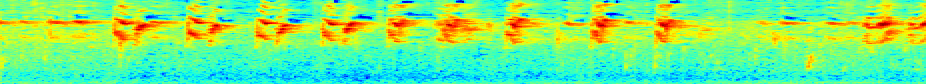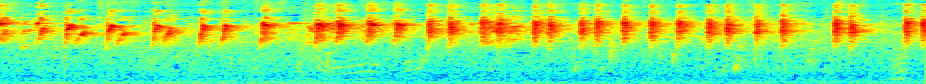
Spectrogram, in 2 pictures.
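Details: Lovebird in a full, rich song style delivers a long, unbroken stream of shrill, high-pitched chirps, several per second, pulsing fast and fairly evenly throughout, with a faint low hum underneath.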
